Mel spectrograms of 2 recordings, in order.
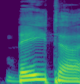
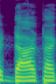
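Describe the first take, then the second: First: डेटा as "DAY-ta"; corrected pronunciation. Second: डेटा as "DAA-taa", long ah; Indian-style डेटा, both vowels ah; Indian English pronunciation. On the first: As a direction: say डेटा firmly with an "ay" vowel. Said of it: "ये आपका डेटा है". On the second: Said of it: "Indian English है". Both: Shown as a demonstration.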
